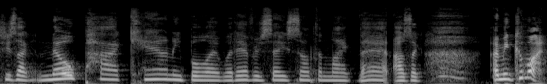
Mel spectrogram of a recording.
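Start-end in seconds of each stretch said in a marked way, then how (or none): 0.4-3.9 put-on slow, lightly drawn Southern Ohio accent. Retelling the Pike County girl, in a light Southern Ohio accent. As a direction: give her country Ohio accent, slowly. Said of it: "had that fucking accent".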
